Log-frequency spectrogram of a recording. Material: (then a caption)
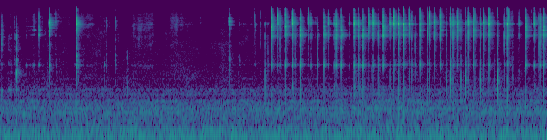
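Glass. Long nails tap and scratch a round gold mercury glass candle jar with a metallic rim, held in the hands. A few sparse, bright clicks come first, then a quiet stretch. From about five seconds on, a fast, dense run of sharp, high taps follows, with dry ticks that stop almost instantly.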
